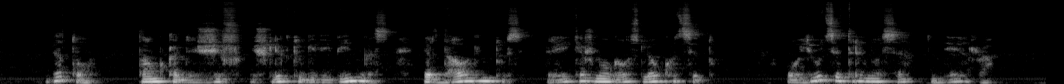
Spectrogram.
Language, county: Lithuanian, Vilnius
